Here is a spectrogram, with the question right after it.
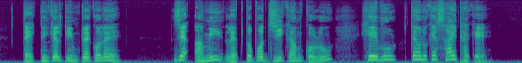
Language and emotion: Assamese, fearful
